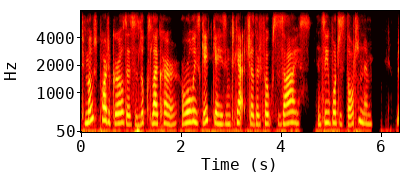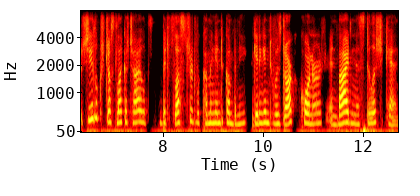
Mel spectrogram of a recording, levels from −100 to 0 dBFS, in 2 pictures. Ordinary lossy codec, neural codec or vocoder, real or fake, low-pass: Opus, 32 kbps; vocoder, 44.1 kHz, 128 mel bands every 512 samples, BigVGAN v2; fake; 7.2 kHz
